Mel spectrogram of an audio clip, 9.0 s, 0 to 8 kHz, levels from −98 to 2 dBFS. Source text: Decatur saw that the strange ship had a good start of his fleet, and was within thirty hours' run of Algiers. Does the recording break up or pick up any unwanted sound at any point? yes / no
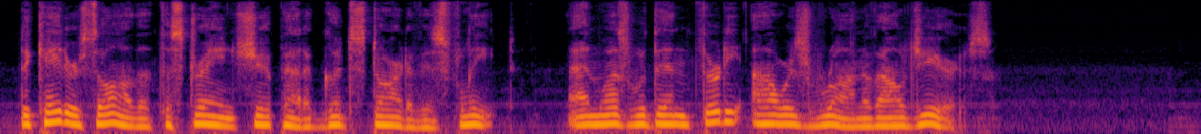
no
